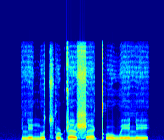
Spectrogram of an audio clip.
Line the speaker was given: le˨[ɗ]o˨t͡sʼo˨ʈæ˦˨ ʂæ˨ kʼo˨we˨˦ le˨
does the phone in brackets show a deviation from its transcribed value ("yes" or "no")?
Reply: yes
